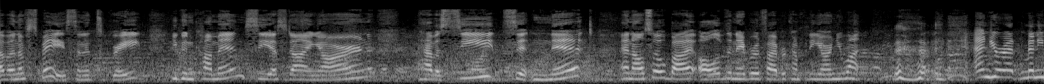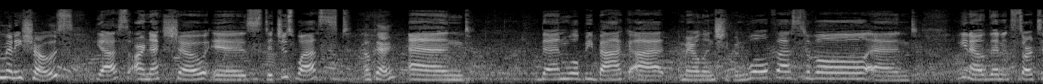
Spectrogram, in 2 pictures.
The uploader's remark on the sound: takes you to the 2016 New York Vogue Knitting Live event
